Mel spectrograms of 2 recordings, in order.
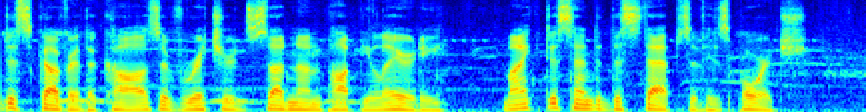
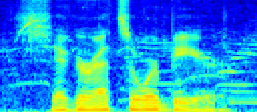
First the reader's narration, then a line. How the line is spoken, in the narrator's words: Mike muttered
